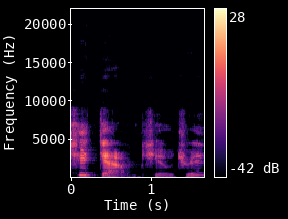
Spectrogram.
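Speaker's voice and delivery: put-on old woman's voice like crunching leaves. Narrating a scene, voicing the little old woman telling the children to sit, crunching-leaves voice. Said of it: "She says in a voice reminiscent of crunching leaves".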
